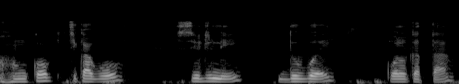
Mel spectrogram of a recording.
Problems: none marked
